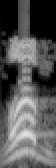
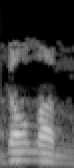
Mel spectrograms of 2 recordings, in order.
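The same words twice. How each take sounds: First: "Love" shot high and very loud; emphatic affirmation. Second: "Don't" stressed at ordinary pitch, falling; dropped denial. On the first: Preacher acting out Peter's wavering, "Love" shouted high. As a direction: swoop up hard on "Love", then fall. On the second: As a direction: come straight down for "Don't love him". Peter's wavering acted as alternation. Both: Acted.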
